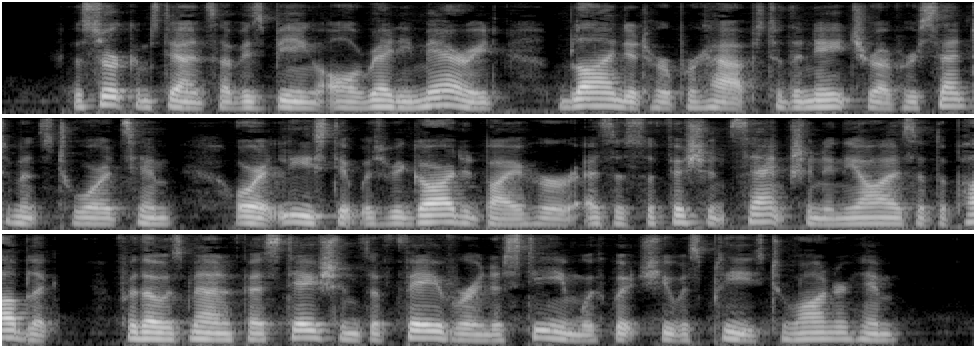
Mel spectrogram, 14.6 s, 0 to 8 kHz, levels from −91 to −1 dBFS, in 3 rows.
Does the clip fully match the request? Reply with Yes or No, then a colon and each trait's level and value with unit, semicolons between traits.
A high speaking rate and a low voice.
Yes: fast, 210 wpm; low, 120 Hz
